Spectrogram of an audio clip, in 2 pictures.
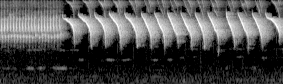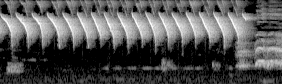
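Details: Canary song used as a long training recording for caged birds, called unique cengkok: a fast, even trill of high downslurred chirps, about five per second for seven seconds, after a buzzy opening.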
